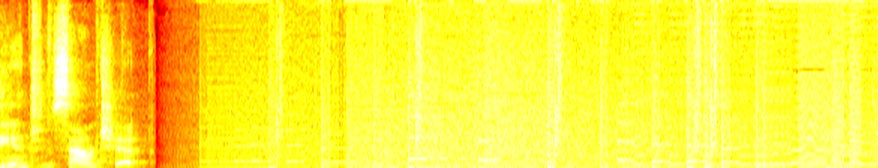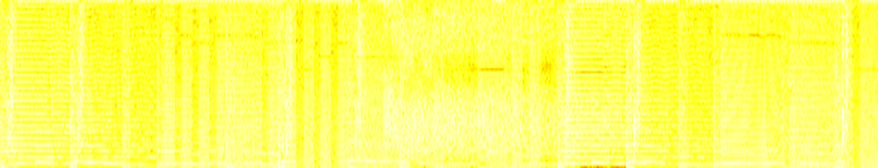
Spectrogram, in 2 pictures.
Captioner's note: very cool bleeps and bloops!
